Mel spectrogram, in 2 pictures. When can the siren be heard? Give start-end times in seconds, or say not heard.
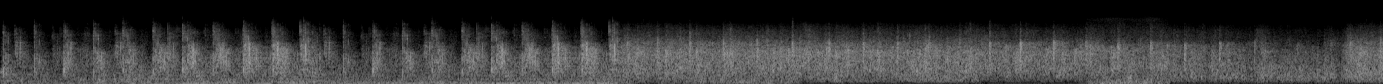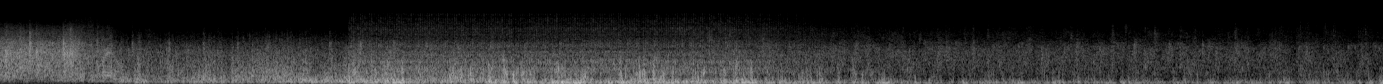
not heard.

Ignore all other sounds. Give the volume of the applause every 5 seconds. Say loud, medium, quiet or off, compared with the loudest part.
loud, loud, loud, quiet, quiet, quiet.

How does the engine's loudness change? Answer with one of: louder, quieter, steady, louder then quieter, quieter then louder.
quieter.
